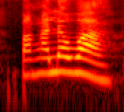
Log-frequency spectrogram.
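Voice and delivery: ordinary talk, nothing marked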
